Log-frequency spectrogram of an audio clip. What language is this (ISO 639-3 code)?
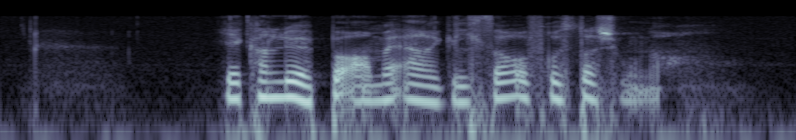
nor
